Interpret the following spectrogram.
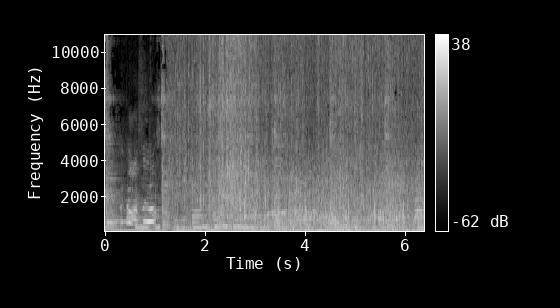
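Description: Background music with a sung line; about a second in, a steady rushing noise joins under it: a mountain bike riding down a leaf-covered dirt trail, with tyre and wind noise on the handlebar camera.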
